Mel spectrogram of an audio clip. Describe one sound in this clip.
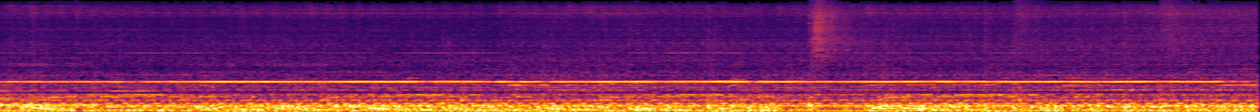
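A keyboard plays along with the band.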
